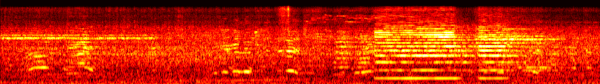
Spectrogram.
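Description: A vehicle horn sounds about four seconds in: a toot of just under a second, then a short second toot. Under it runs the steady rumble of bus and road traffic at a busy city crossing.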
